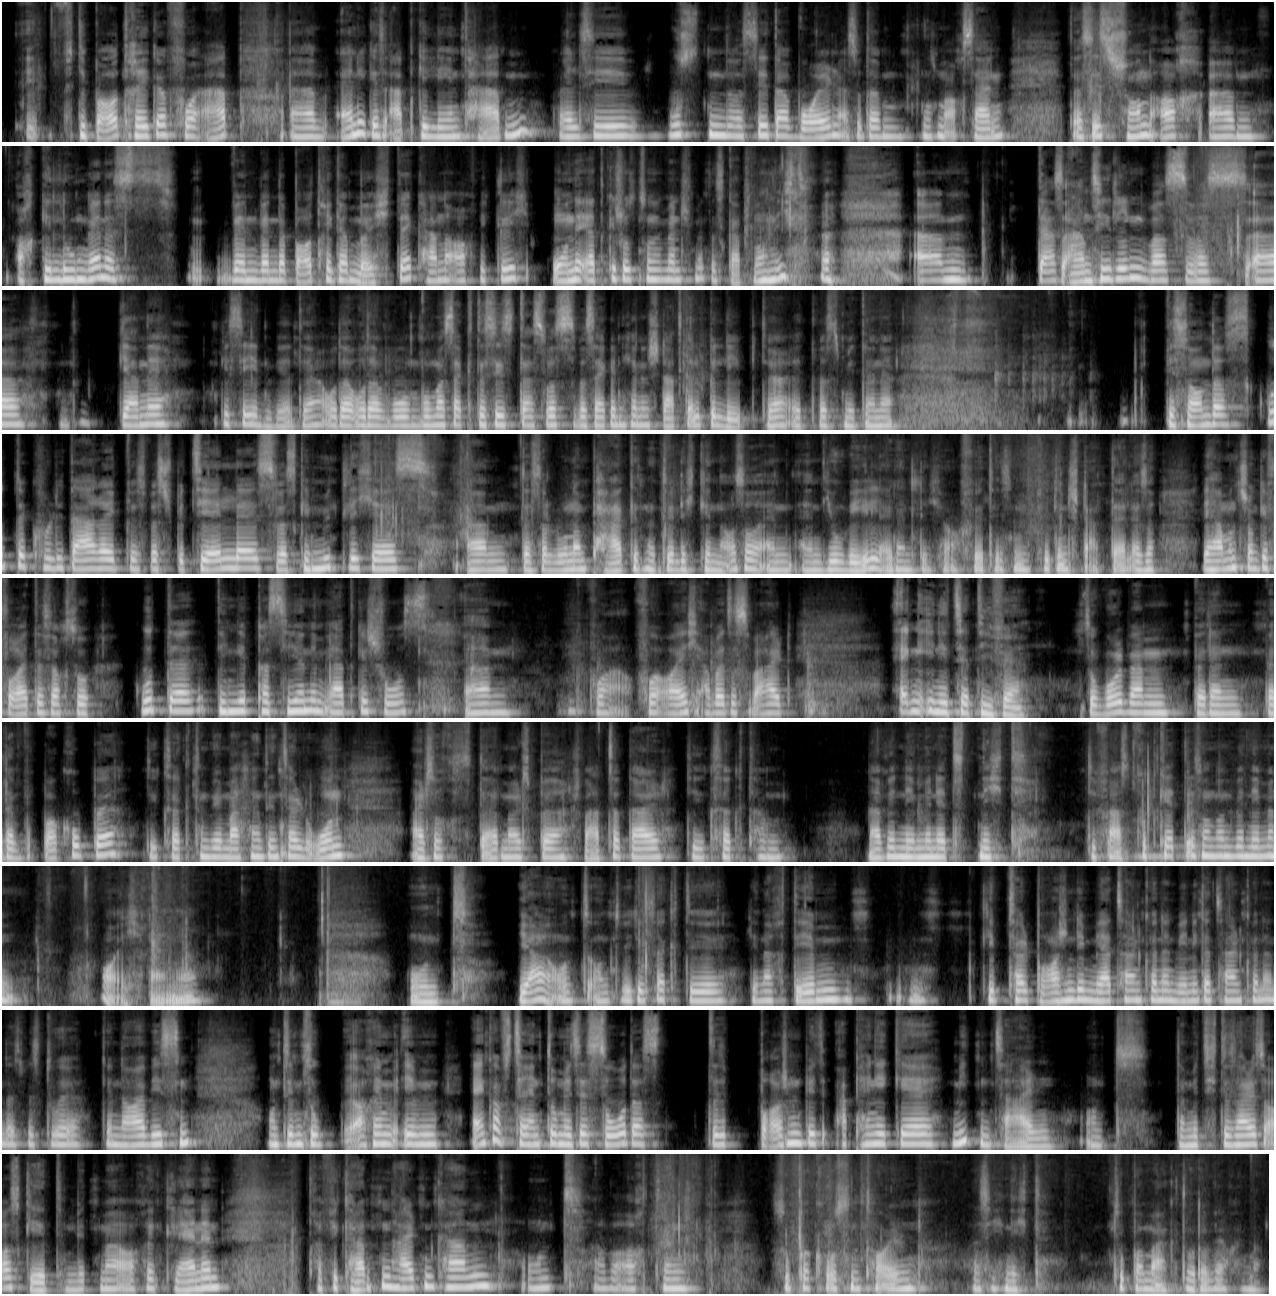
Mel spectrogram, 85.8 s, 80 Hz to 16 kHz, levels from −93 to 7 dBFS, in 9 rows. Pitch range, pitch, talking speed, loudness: 185-215 Hz, 200 Hz, 155 wpm, -20 LUFS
